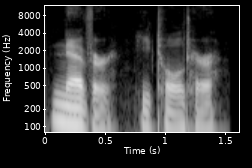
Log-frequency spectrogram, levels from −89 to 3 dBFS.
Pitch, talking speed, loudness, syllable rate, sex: 85 Hz, 150 wpm, -18 LUFS, 3.9 syllables/s, male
